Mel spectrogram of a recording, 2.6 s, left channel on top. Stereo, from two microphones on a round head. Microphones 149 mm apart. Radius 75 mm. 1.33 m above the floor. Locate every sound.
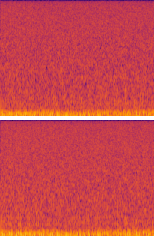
Only background noise.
